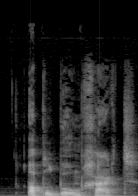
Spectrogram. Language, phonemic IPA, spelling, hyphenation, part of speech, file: Dutch, /ˈɑ.pəlˌboːm.ɣaːrt/, appelboomgaard, ap‧pel‧boom‧gaard, noun, Nl-appelboomgaard.ogg
- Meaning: apple orchard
